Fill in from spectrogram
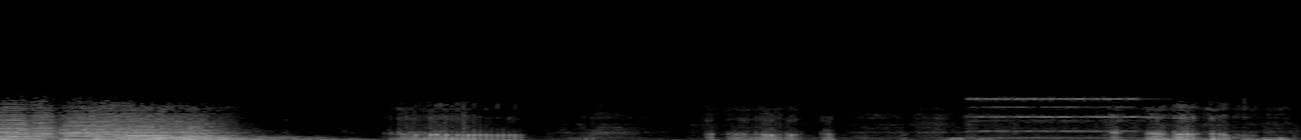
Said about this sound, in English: the telephone is ringing. Who set the clock for this time of night? That isn't the clock. That's the telephone. Go answer it.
